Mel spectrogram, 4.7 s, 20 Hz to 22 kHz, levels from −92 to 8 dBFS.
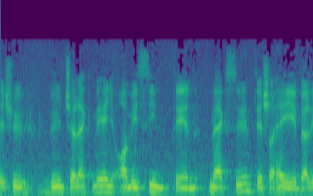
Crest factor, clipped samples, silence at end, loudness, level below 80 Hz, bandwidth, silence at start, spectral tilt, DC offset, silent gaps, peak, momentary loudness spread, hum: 14 dB; under 0.1%; 0 s; -15 LUFS; -44 dBFS; 9.2 kHz; 0 s; -6.5 dB/octave; under 0.1%; none; -2 dBFS; 4 LU; none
